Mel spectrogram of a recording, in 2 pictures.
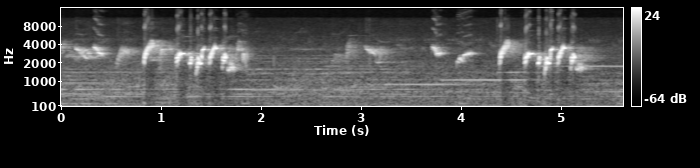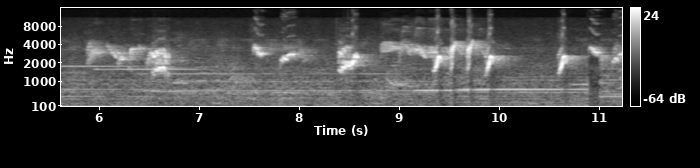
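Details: Red-whiskered bulbul song in the Sông Kon style for training young birds: repeated bursts of loud, bright chirping whistles with swooping slurs, several overlapping voices, and brief gaps between bursts.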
